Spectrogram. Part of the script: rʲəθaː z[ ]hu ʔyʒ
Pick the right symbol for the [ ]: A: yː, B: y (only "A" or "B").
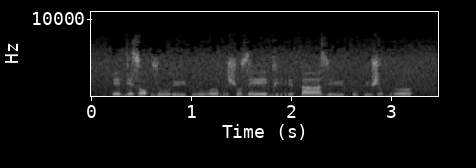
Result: A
